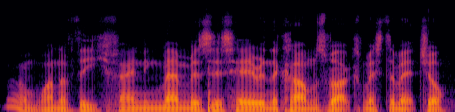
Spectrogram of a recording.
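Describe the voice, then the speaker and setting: A man's voice: low voice, fairly even intonation, fairly quick, darkish tone, a little hiss or hum. A man giving live darts commentary as the lead commentator, with polished, wordy phrasing.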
